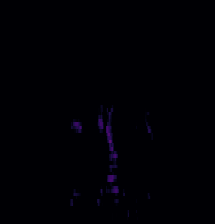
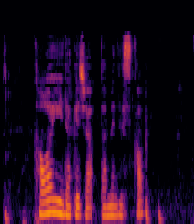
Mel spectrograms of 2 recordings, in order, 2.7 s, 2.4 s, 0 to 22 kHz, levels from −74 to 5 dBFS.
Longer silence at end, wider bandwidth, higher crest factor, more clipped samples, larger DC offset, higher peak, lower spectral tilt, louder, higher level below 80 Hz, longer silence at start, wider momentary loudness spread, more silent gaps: second, 0 s vs 0.4 s; first, 13.5 kHz vs 11.5 kHz; first, 24 dB vs 18 dB; neither; neither; second, -40 dBFS vs -4 dBFS; second, -2 dB/octave vs -4.5 dB/octave; second, -60 LUFS vs -21 LUFS; second, under -90 dBFS vs -54 dBFS; about the same, 0 s vs 0.05 s; second, 9 LU vs 19 LU; neither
